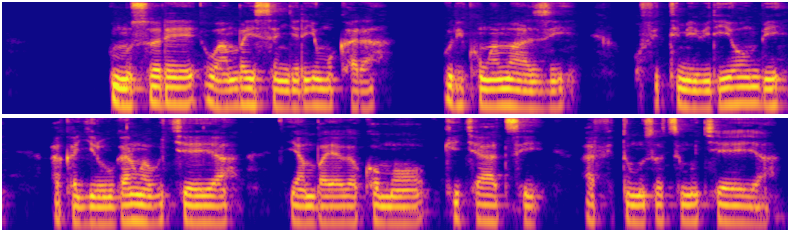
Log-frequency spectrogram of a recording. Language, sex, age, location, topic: Kinyarwanda, male, 25-35, Kigali, health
